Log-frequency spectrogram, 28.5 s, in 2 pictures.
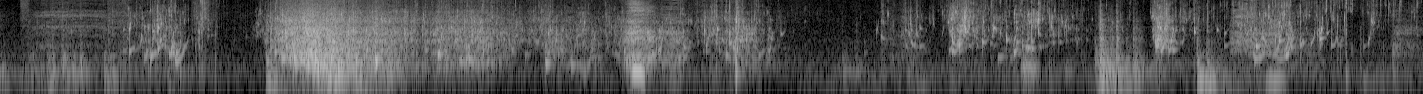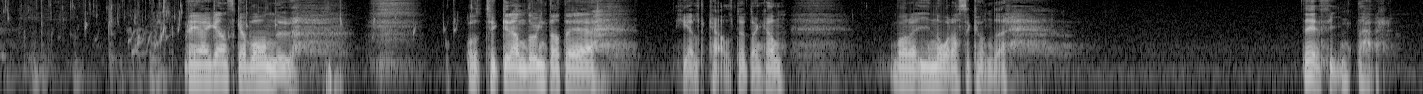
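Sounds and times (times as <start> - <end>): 
lake water splashing: 1.2 - 17.0
speech: 16.1 - 17.4, 18.9 - 20.4, 21.0 - 22.4, 23.2 - 24.5, 27.3 - 28.2.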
